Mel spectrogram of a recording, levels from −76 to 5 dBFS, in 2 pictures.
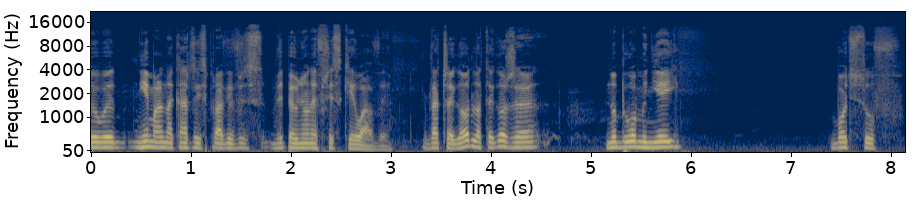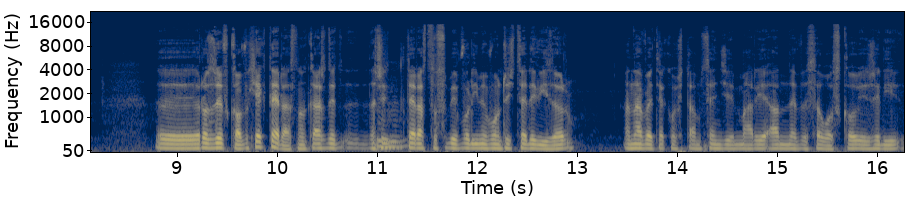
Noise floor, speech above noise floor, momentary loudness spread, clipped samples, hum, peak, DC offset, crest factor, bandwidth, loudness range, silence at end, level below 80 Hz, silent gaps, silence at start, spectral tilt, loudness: -55 dBFS; 35 dB; 10 LU; under 0.1%; none; -2 dBFS; under 0.1%; 20 dB; 15.5 kHz; 5 LU; 0 s; -46 dBFS; none; 0 s; -6 dB/octave; -21 LUFS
